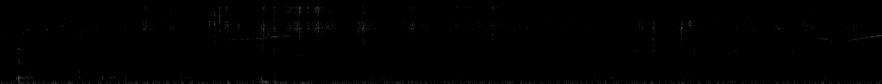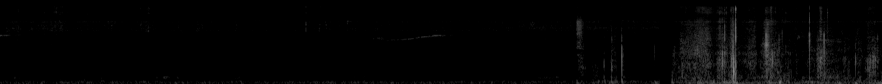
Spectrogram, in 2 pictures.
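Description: Faint outdoor quiet with a short rising chirp three times, about every five seconds. Near the end, footsteps swish and crunch through grass.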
